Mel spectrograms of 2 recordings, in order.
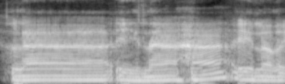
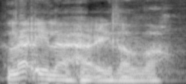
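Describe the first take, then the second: First: The vowel in 'la' is held long. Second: The vowel in 'la' is cut short. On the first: There is no god but God. The speaker calls it right. "La-nya tidak dibaca pendek, harusnya" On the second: There is surely a god besides God. The speaker calls it wrong. "Artinya pasti ada ilah selain Allah"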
